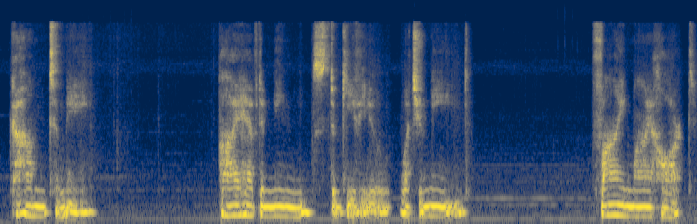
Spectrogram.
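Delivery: female-sounding voice. Game master voicing a woman heard as a player opens a secret stairwell: half-whispering woman's voice. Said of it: "and whisper".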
